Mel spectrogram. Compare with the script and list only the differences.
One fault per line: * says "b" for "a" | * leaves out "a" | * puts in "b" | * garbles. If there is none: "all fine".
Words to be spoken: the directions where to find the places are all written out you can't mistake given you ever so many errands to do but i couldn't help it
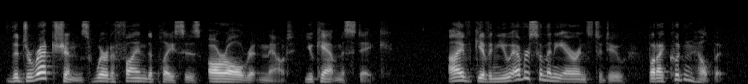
* puts in "i've"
